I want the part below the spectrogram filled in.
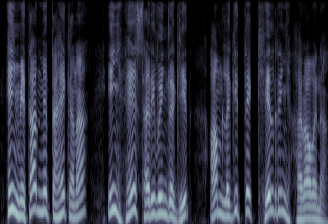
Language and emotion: Santali, angry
